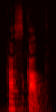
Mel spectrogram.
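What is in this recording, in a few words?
"kaskad", Azerbaijani; Orfoqrafiya Lüğəti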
